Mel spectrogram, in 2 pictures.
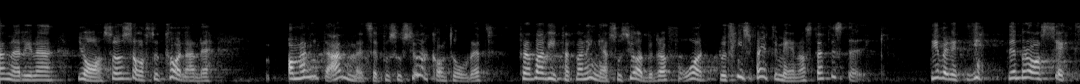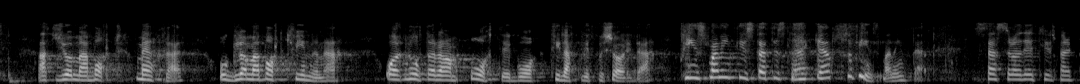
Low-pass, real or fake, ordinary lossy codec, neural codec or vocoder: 7.2 kHz; fake; Opus, 16 kbps; vocoder, 22.05 kHz, 80 mel bands, HiFi-GAN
